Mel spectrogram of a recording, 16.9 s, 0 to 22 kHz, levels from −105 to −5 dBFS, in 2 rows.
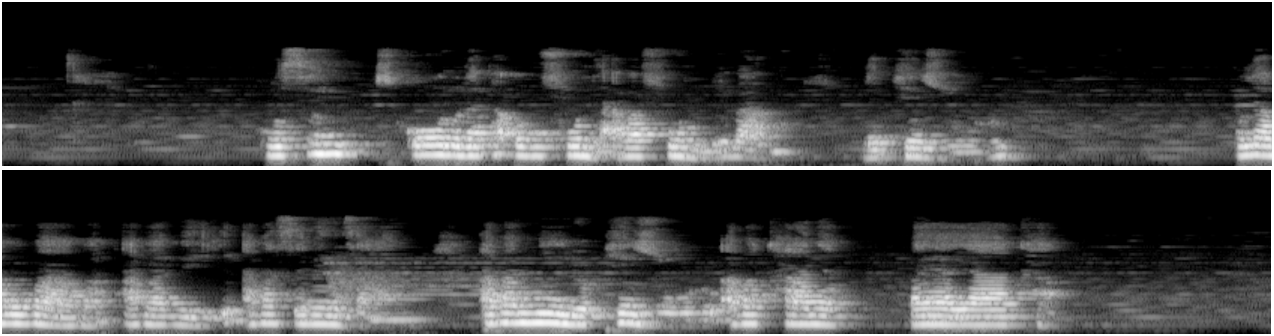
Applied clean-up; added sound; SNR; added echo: classical method WPE with log-MMSE.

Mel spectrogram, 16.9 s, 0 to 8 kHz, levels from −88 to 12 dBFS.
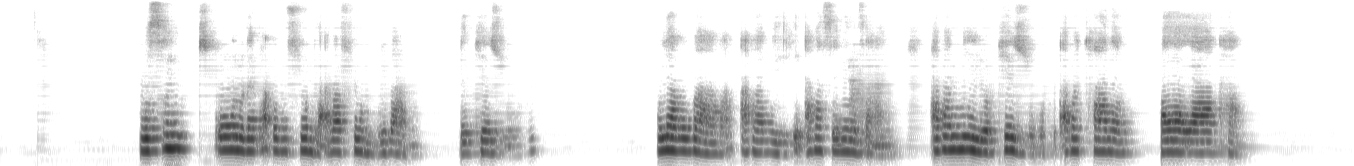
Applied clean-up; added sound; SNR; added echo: neural mask model DeepFilterNet 3.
